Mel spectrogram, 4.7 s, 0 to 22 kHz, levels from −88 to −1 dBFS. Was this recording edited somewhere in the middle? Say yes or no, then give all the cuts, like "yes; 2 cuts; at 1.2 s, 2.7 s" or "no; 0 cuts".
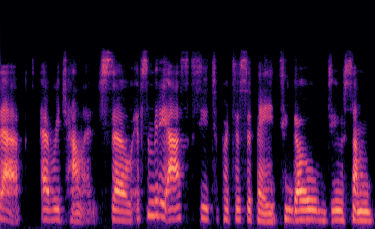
no; 0 cuts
